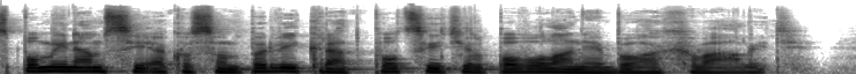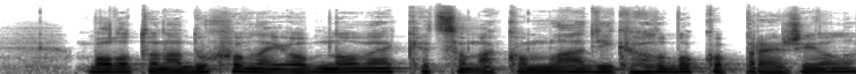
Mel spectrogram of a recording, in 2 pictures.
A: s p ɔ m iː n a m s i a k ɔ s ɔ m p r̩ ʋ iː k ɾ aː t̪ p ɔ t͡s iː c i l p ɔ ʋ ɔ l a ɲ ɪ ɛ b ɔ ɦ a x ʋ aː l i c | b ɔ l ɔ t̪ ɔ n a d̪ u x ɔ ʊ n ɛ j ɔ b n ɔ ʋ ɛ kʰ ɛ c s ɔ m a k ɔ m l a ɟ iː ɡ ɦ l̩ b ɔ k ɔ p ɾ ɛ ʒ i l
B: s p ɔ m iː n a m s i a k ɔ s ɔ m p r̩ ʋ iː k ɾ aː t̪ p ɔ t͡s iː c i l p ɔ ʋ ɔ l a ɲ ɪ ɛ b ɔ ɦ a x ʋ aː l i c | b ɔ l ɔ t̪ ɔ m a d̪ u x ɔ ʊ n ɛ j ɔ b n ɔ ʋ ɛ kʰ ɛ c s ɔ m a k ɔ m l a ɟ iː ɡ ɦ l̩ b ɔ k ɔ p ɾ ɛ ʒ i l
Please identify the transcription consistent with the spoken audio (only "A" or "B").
A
